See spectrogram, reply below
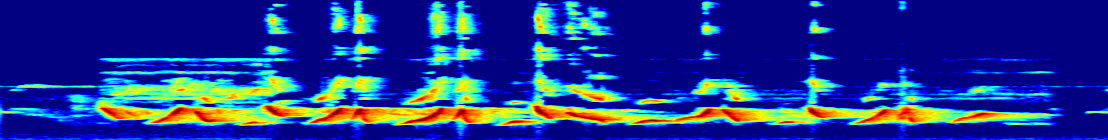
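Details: Black-faced tanager singing a lot in natural surroundings. A brief silence gives way to about five seconds of rapid, musical whistled notes that rise and fall, with a clean, quiet background.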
